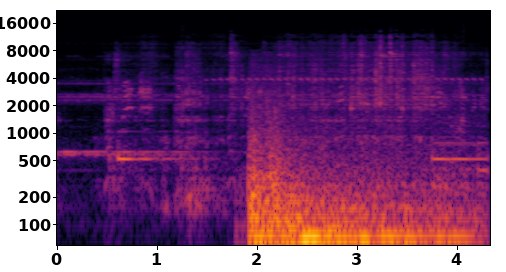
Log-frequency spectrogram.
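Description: Lion growling loudly and roughly close to the microphone, with a deep rumble. It starts suddenly about halfway through and carries on to the end.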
